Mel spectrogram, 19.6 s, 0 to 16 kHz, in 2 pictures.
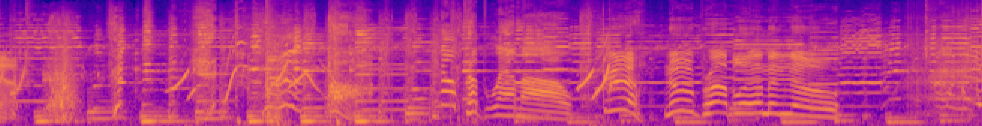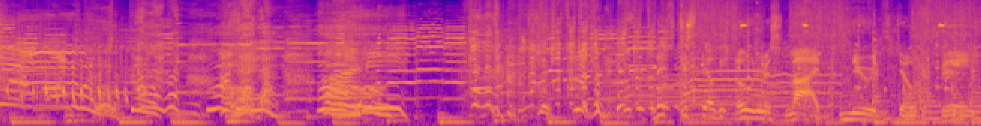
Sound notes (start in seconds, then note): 0.1 grunting; 9.0 grunting; 12.7 groaning; 14.1 grunting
